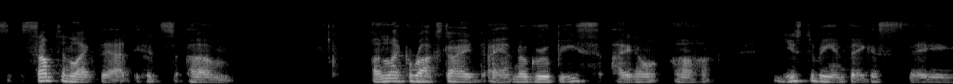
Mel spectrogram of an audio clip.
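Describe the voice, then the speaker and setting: Somewhat breathy and fairly slow, a man speaks at a medium pitch with ordinary pitch variation and big swings in loudness. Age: 70s. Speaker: professional video poker player. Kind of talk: casual interview chat.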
